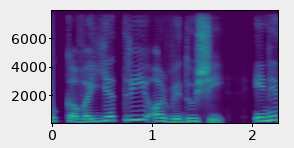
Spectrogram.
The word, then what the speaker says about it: कवयित्री: बिल्कुल सही शब्द है कवयित्री। क, व, य पर छोटी ई की मात्रा और त्री पर बड़ी ई की मात्रा।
